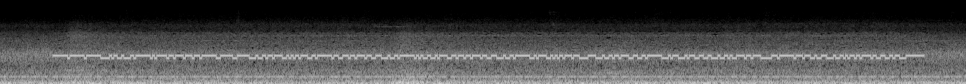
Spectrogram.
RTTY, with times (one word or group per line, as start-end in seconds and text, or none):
1.5-2.5 X1VV
2.7-3.8 47W2
4.0-5.0 SGP2
5.1-6.0 GRQO
6.1-7.1 8HHI
7.3-8.3 B5QL
8.4-9.1 FKIA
